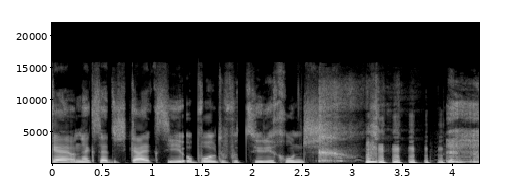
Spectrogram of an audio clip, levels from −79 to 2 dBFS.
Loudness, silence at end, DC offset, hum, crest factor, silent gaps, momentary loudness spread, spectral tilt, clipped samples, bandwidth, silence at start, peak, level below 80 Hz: -21 LUFS; 0 s; under 0.1%; none; 16 dB; none; 5 LU; -5 dB/octave; under 0.1%; 16 kHz; 0 s; -4 dBFS; -60 dBFS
